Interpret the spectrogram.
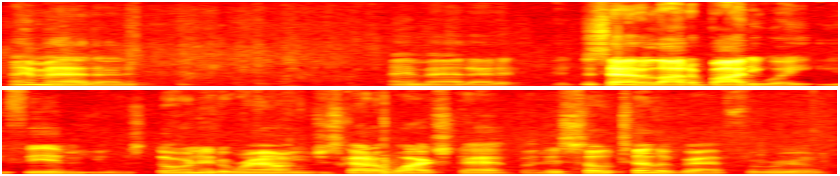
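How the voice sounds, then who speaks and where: A man's voice: medium pitch, steady tone, fairly quick, fairly bright tone, a little hiss or hum. A man giving casual, laid-back gameplay commentary with plenty of slang and swearing. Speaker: gamer commenting on playthrough. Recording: game music behind voice.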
